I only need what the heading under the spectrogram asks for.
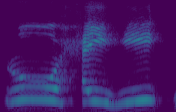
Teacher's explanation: Yang pertama haknya tipis tenggorokan tengah, yang kedua haknya tebal tenggorokan bawah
